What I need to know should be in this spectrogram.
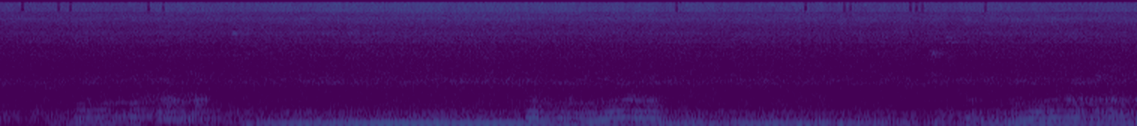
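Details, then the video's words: Sleeping cat snoring loudly: three drawn, tonal rising-and-falling breaths roughly every three seconds over a constant low hum. "cat snores so loud"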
